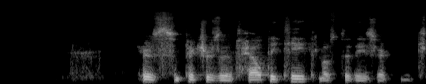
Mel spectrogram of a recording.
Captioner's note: indistinct chatting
